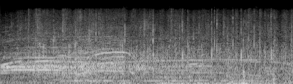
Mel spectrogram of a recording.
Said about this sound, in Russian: Во время последующего митинга на площади Федерации было объявлено, что премьер-министр Австралии Скотт Моррисон принял решение помочь Украине оружием в войне против России. И это сообщение было встречено аплодисментами.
